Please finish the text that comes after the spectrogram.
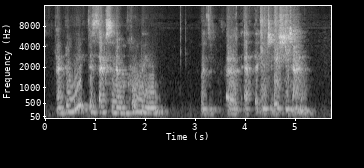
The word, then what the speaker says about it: Succinylcholine: And so if the, butcher the pronunciation, you pronounce it. Succinylcholine.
